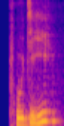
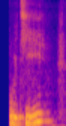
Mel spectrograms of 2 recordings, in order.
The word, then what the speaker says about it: 普及: No, my pronunciation there was terrible, wasn't it? 普及. 普及. I have a lot of trouble with third tone, second tone, this combination.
